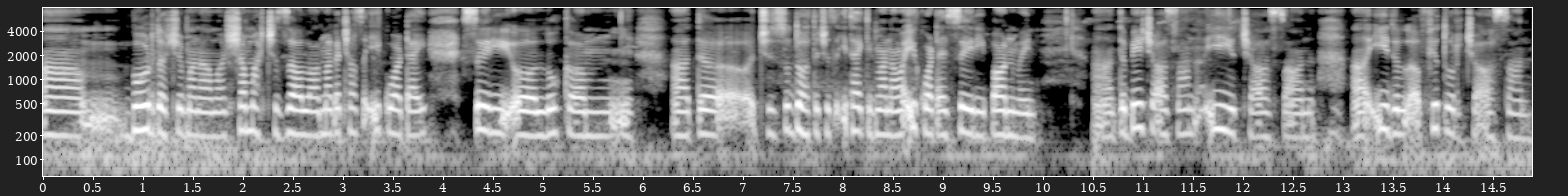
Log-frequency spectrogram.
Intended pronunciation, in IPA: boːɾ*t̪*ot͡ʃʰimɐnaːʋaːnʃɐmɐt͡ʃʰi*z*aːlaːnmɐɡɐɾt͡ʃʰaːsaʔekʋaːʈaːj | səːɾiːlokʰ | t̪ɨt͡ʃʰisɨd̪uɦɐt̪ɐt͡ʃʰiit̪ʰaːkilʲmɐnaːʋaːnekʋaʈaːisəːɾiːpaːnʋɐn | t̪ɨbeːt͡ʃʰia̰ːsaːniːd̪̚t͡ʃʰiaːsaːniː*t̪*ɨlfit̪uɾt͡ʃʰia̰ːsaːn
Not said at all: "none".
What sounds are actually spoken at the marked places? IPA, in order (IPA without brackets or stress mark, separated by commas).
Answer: d̪, z, d̪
